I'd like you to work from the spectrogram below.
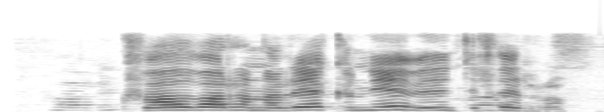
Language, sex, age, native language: Icelandic, female, 14, Icelandic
